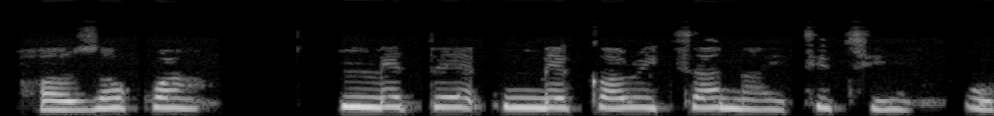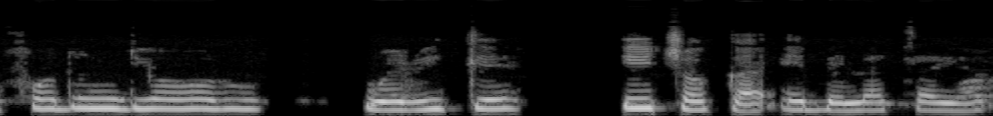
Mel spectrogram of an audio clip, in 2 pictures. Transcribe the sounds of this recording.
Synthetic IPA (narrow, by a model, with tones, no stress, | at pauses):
ɔ˨zɔ˦kʷa˦ | m̩˦me˦pe˦m̩˦me˦kɔ˦ɾi˦ta˦na˨i˨ti˦tʰi˨ | ʊ˨fɔ˦dʊ˦n̩˦dɪ˦ɔ˦ɾʊ˦ | ŋʷe˨ɾi˦ke˦ | ɪ˦t͡ʃɔ˨ka˨ʔe˦be˨la˦ta˦ja˦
